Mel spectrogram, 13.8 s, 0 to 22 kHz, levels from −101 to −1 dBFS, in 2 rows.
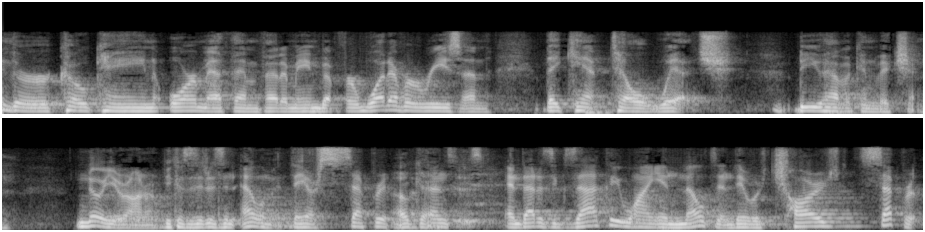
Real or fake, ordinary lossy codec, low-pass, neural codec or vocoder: real; AAC, 48 kbps; 7.2 kHz; none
